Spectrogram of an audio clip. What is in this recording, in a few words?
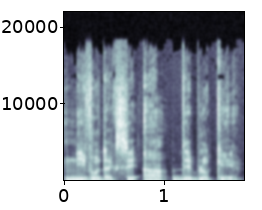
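French Speech Access Level; World Of Warships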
